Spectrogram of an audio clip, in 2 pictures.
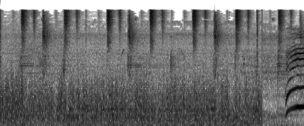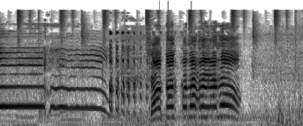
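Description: Wind and road noise on the microphone of a moving motorcycle, with background music. About three and a half seconds in the noise cuts off and a voice holds one long note, then a run of shorter wavering notes.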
